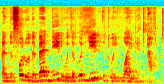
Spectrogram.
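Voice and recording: With strong room echo around him, a man speaks at a fairly high pitch with vocal fry, lively intonation and a slightly mellow tone.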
